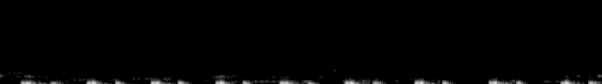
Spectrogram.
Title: another heartbeat recording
